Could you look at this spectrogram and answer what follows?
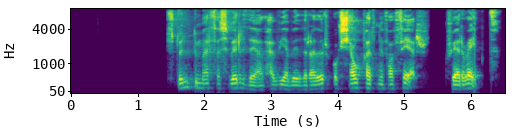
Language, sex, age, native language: Icelandic, other, 18-19, Icelandic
